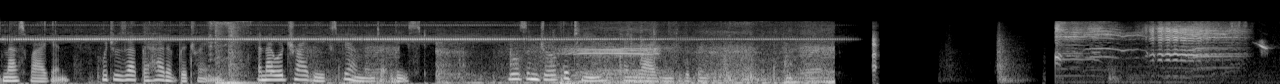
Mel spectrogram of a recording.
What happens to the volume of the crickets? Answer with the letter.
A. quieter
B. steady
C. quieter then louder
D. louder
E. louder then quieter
A.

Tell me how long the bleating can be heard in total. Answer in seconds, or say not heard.
8 s.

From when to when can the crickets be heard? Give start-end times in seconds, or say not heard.
0.0-8.6.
